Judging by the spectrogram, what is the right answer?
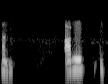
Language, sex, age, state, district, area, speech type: Hindi, male, 60+, Madhya Pradesh, Bhopal, urban, conversation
